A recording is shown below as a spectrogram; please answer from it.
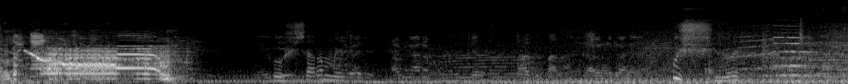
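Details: Huge, fat Pegon cow in Indonesia gives a loud moo lasting about one and a half seconds, its pitch sliding downward before stopping abruptly; quieter murmuring voices and low background rumble follow.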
